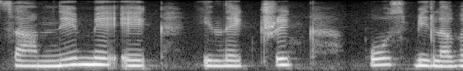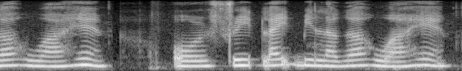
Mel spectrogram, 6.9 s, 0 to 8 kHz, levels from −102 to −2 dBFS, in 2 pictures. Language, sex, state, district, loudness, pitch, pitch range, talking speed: Hindi, female, Arunachal Pradesh, Lower Dibang Valley, -15 LUFS, 230 Hz, 220-245 Hz, 140 wpm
